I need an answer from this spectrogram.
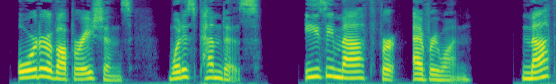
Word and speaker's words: PEMDAS: Just say pendas. Say it like this. Pendas.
